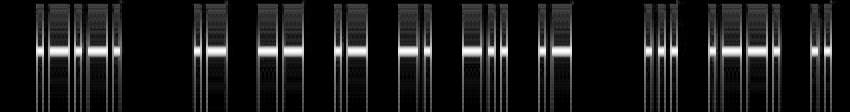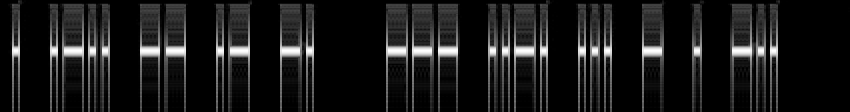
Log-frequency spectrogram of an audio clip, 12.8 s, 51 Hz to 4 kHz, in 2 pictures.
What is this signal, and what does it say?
Morse code, heard as a keyed tone, about 25 wpm, spaced as for 20 wpm, 550 Hz. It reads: <AR> AMANDA SPIELMAN OFSTED
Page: News Headlines in Morse Code at 20 WPM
